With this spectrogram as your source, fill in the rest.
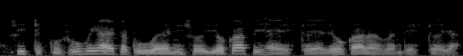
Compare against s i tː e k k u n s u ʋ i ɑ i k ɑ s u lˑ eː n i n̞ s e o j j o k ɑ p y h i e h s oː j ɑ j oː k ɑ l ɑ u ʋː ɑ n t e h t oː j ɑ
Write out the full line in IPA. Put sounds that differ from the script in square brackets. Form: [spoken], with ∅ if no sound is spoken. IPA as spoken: s i tː e k k u n s u ʋ i ɑ i k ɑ [t] u lˑ eː n i n̞ s e o j j o k ɑ p y h [æ] e h [t] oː j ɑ j [o] k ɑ l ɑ u ʋː ɑ n t e h t oː j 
